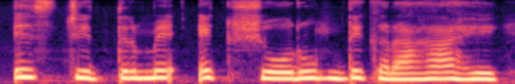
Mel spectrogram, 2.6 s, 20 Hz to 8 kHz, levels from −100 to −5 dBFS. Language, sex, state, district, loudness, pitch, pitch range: Hindi, female, Madhya Pradesh, Bhopal, -11 LUFS, 240 Hz, 220-255 Hz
